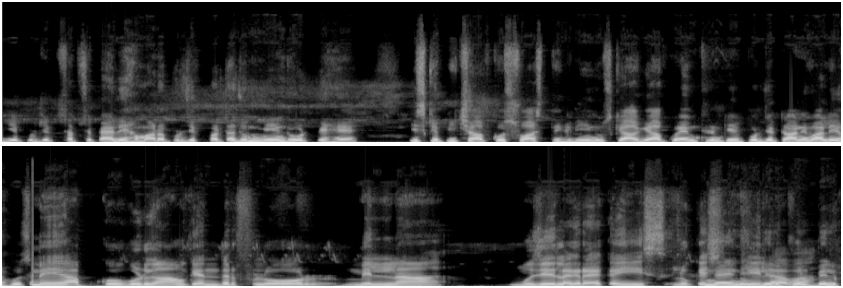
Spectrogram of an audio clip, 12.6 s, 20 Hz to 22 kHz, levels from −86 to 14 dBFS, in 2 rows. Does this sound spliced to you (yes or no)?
yes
